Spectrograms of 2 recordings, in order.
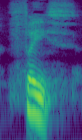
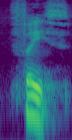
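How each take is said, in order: Both takes have the same delivery.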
